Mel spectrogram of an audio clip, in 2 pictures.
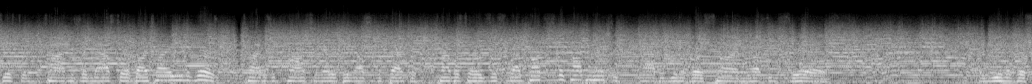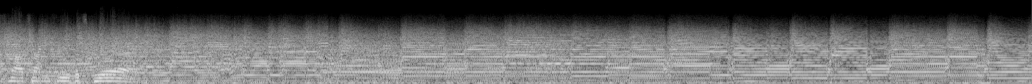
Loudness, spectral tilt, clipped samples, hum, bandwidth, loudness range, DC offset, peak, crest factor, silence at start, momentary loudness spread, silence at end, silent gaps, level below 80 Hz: -10 LUFS; -5.5 dB/octave; under 0.1%; none; 11.5 kHz; 2 LU; under 0.1%; 0 dBFS; 10 dB; 0 s; 3 LU; 0 s; none; -26 dBFS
